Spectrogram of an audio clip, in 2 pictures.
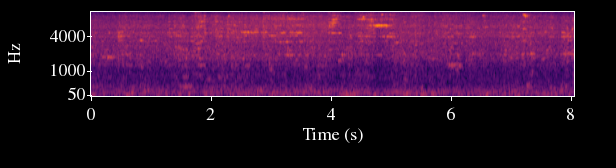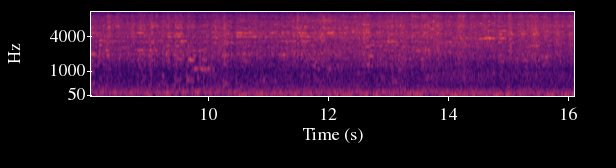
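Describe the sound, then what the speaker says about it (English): A freight train moving at night from a rail yard toward Toledo, Ohio, three locomotives in the consist, with a continuous distant rumble of wagons and faint intermittent wheel squeal, heard steadily for sixteen seconds. "train starts off in the McMillan Yard and is heading towards Toledo, Ohio."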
